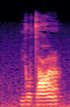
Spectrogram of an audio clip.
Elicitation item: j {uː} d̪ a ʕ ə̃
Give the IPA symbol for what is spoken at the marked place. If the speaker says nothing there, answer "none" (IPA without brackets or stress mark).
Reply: u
